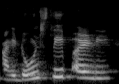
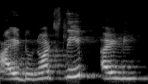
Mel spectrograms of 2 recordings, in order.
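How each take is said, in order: First: The words 'do not' are contracted to 'don't'. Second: The words 'do not' are said in full. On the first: The speaker calls it right. "Short form में हम लोग आजकल डोंट बोलते हैं" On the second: The speaker calls it wrong. "पूरा डू नॉट नहीं बोलना चाहिए"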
